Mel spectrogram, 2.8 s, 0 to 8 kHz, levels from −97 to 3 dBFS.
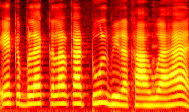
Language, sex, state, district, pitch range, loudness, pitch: Hindi, male, Jharkhand, Garhwa, 195-235 Hz, -17 LUFS, 225 Hz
